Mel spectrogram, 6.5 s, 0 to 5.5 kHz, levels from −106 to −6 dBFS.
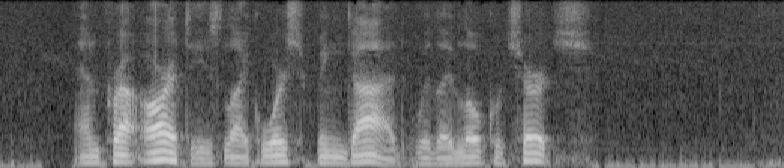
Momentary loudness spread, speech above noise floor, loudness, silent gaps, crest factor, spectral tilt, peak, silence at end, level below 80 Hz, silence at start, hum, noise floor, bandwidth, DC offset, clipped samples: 12 LU; 25 dB; -32 LUFS; none; 22 dB; -8.5 dB/octave; -12 dBFS; 0.05 s; -54 dBFS; 0 s; none; -56 dBFS; 5.4 kHz; under 0.1%; under 0.1%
